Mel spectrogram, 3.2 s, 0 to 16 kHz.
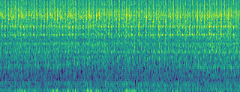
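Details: BMW B58 engine (G30) after camshaft follower and fuel pump reinstall: even, steady idle with no tick or knock, just a smooth hum; running normally after the ticking fix.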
